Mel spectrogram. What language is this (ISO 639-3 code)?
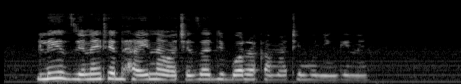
swa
